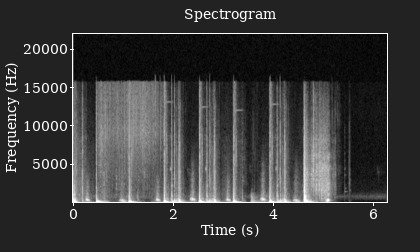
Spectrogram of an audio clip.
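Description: Heavy blows thump and crack against a wooden crate.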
